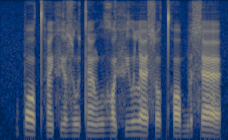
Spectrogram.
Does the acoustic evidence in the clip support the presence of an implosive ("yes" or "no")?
no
